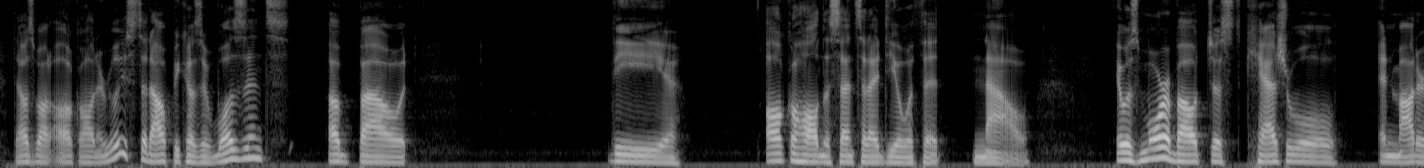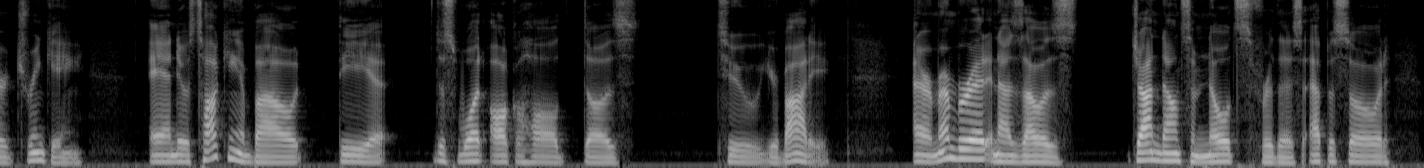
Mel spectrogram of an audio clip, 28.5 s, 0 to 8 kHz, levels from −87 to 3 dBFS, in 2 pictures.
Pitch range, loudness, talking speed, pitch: 100-120 Hz, -26 LUFS, 130 wpm, 110 Hz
